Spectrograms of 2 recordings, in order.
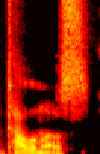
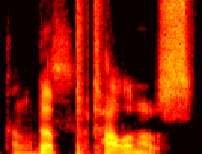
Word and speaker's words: Ptolemaios: Where I'm I've gotten used to saying the Ptolemaios. Which, you know, I used to pronounce the P, so at least I'm making progress. Yeah, Ptolemaios.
